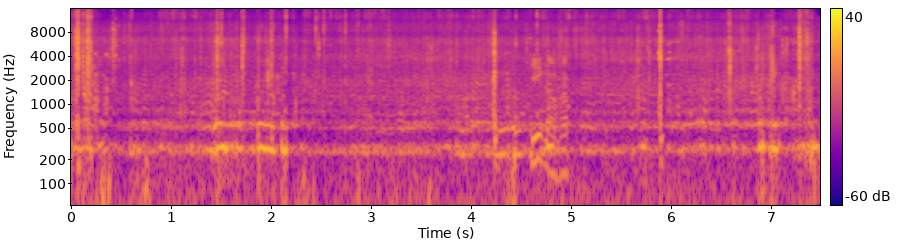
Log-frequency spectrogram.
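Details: Wild ground bees, a small cavity bee nesting in underground hollows or termite mounds, buzzing at a nest dug out by honey hunters. A steady, low droning hum with a clear overtone, broken by knocks, clicks and brief speech.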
